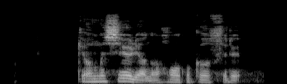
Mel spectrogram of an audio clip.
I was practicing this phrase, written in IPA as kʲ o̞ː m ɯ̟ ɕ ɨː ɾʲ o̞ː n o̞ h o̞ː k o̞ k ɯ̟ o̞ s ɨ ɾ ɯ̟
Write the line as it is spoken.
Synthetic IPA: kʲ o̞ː m ɯ̟ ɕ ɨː ɾʲ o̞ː n o̞ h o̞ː k o̞ k ɯ̟ o̞ s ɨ ɾ ɯ̟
